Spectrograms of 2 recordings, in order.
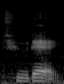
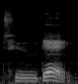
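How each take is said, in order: The two takes are said the same way.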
